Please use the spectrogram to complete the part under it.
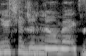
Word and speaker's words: nutrigenomics: So I'll recommend some nutrient ge- nutrient genomic testing. I'm not saying that right. – Um, nutrigenomics. Um, I am like um, I'm totally hormone space brain right now.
